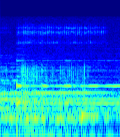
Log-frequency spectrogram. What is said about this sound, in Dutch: Oh. Hoor je dat gesnor? Dat is mijn kat.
